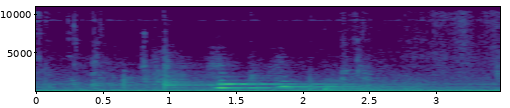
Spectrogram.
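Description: A clarinet plays a few short, soft notes in a large hall.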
